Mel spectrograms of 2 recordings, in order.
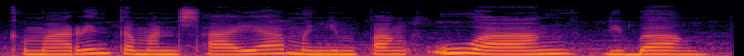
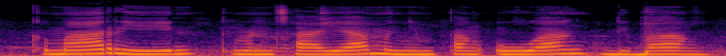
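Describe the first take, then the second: First: The word uang is stressed. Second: The word kemarin is stressed. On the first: "pada kalimat terakhir mendapat tekanan pada kata uang" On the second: "pada kalimat pertama mendapat tekanan pada kata kemarin"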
